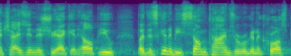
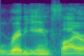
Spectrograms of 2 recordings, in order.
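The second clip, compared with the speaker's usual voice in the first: ordinary talk, nothing marked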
